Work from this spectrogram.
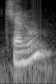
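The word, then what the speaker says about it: caelum: this also creates the the change in the pronunciation of c from ketucha so we will have chalum cello chalum cello chalum and the plural chella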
